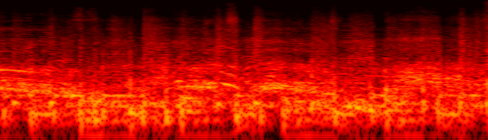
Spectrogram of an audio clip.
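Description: São Paulo football fans packed into Congonhas airport make a loud, dense crowd noise of cheering and shouting voices, continuous and close throughout.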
